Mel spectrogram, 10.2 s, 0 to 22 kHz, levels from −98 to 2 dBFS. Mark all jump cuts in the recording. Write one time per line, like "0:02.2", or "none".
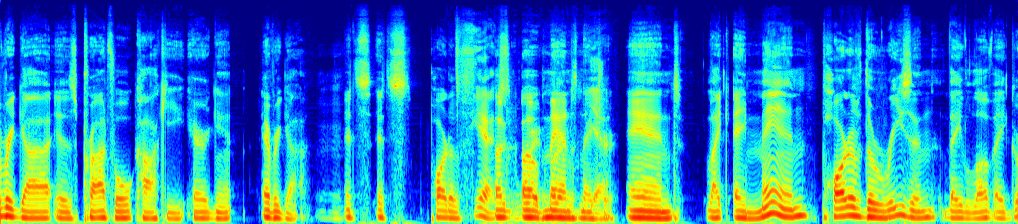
0:06.1
0:08.2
